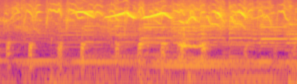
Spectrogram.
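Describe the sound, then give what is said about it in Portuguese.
A hen clucks in short, repeated bursts at a steady pulse early in the morning as it is being tended, with high chirping birds layered above and a low constant hum underneath; no one speaks. “Era bem cedinho ainda quando Zefa começou a tratar a galinha.”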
